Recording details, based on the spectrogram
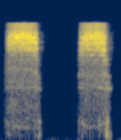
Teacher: say s s and put your finger on your th throat there will be no vibration and because there is no vibration it is voiceless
